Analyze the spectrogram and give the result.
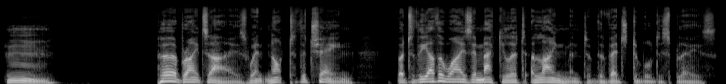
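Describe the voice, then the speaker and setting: A man narrating a scripted mystery story in a measured, dryly wry manner. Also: deep voice, big pitch swings, no echo, studio quality.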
